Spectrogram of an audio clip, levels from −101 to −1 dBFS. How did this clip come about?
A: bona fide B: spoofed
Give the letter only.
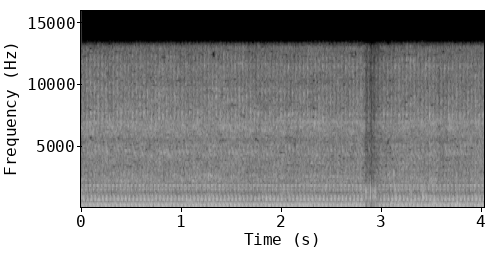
A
